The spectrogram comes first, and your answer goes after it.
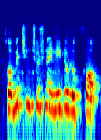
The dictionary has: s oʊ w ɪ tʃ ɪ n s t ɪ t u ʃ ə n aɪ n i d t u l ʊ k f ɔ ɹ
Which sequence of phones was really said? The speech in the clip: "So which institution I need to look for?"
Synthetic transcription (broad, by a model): s oʊ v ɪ tʃ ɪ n t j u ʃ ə n aɪ n i d t u l ʊ k f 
